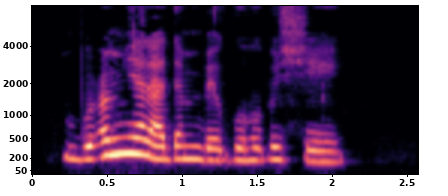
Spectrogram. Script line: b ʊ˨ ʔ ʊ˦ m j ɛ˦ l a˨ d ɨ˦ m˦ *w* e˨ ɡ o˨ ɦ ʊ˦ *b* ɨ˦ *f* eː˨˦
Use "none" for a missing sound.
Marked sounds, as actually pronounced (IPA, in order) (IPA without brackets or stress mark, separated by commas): b, b, ʃ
